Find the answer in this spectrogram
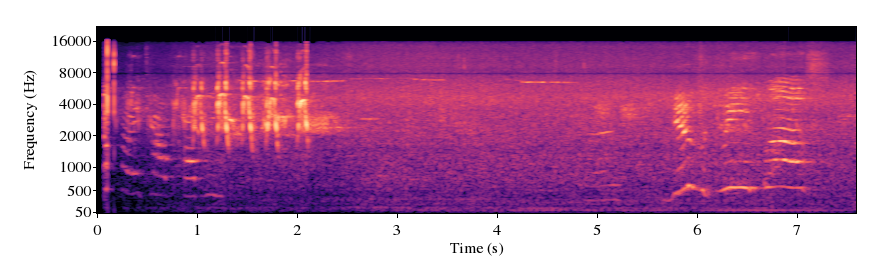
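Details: Common, chatty bird of Kaanapali on Maui, Hawaii, found in a parking lot: a quick burst of harsh, squawky, harmonic notes in the first two seconds, then quiet, then a few lower nasal, wavering calls near the end.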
